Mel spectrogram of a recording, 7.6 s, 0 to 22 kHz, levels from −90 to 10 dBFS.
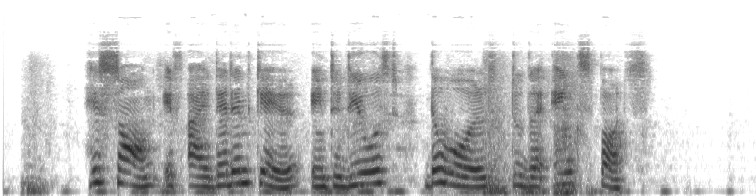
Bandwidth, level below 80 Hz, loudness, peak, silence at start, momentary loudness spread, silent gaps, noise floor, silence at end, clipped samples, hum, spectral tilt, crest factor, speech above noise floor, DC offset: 9.4 kHz; -36 dBFS; -13 LUFS; -2 dBFS; 0.2 s; 16 LU; none; -61 dBFS; 0.9 s; under 0.1%; none; -5 dB/octave; 12 dB; 48 dB; under 0.1%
